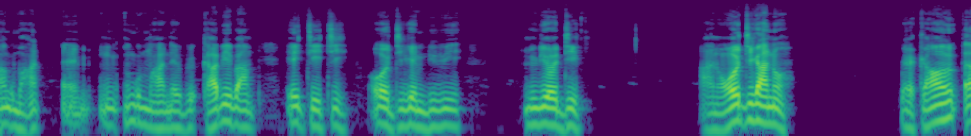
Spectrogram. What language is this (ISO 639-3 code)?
etu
